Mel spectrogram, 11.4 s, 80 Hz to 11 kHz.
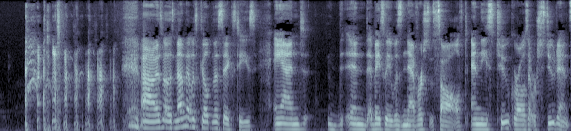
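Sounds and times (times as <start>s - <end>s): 
fit of harsh coughing: 0.5s - 1.5s
laughter: 0.5s - 2.9s
speech: 1.0s - 11.4s.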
